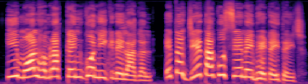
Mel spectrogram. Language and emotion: Maithili, angry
